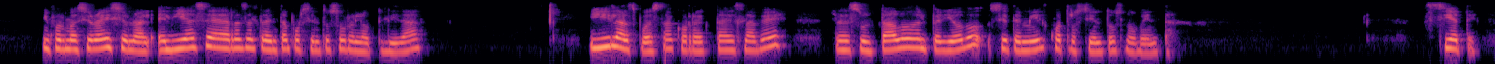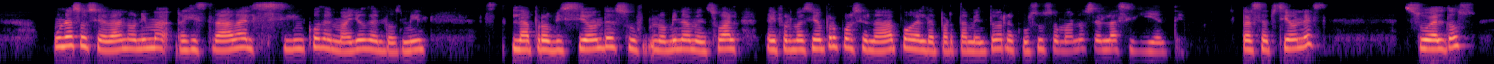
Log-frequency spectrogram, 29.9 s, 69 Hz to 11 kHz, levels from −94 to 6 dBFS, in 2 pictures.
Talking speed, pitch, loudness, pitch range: 105 wpm, 230 Hz, -26 LUFS, 215-255 Hz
